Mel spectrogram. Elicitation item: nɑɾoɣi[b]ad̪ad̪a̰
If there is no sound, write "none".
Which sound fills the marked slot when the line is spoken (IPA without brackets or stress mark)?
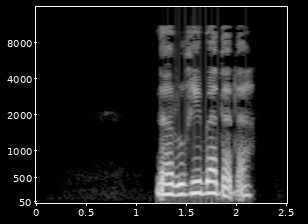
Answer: b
